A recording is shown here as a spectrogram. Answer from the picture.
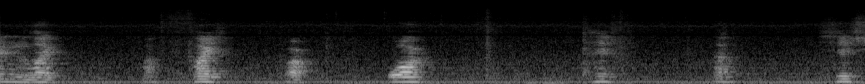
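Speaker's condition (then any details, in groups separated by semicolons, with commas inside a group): Traumatic brain injury; hit by car, left side paralysis, spasticity especially elbow; four years since injury, yoga therapy, deep tissue massage; speech improved, speaks at own pace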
